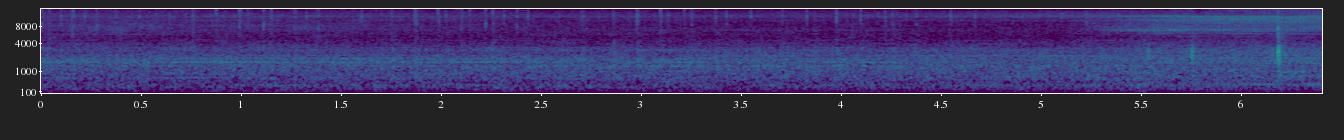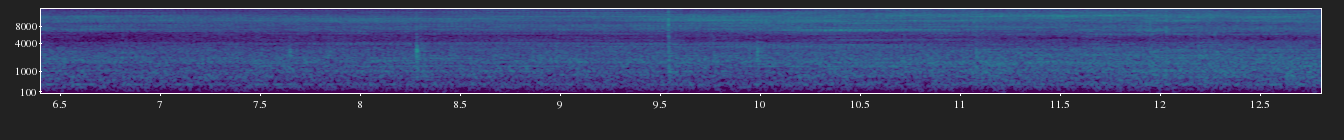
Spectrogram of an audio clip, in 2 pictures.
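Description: A model train rumbles steadily along the track.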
